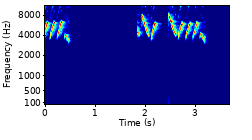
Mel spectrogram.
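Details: Oriental white-eye uttering quick "wit wit" canary-style notes for training other birds: short bursts of four to six high, bright, downward-slurred whistles separated by a silence of over a second.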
